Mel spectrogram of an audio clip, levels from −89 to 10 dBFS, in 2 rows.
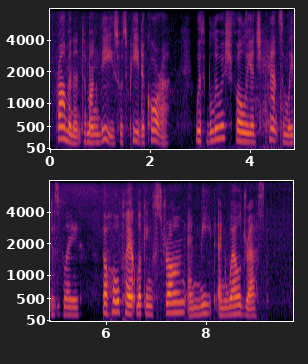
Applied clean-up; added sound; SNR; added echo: neural mask model Resemble Enhance denoiser.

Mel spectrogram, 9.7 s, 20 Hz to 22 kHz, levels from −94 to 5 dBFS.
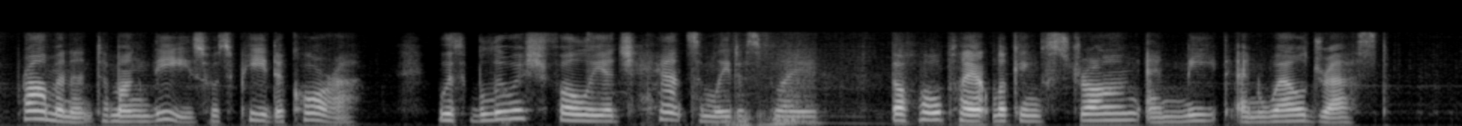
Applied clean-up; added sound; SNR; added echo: neural mask model RNNoise.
